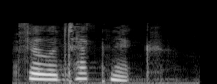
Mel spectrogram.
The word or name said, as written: philotechnic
